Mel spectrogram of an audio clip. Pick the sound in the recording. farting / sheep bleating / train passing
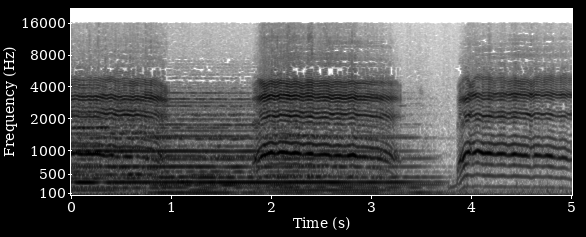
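sheep bleating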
